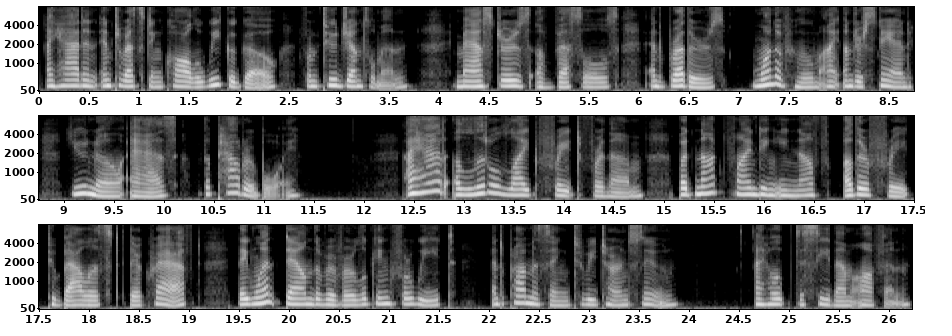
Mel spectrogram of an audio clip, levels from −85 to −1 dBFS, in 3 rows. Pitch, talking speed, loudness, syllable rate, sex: 190 Hz, 145 wpm, -20 LUFS, 4.1 syllables/s, female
